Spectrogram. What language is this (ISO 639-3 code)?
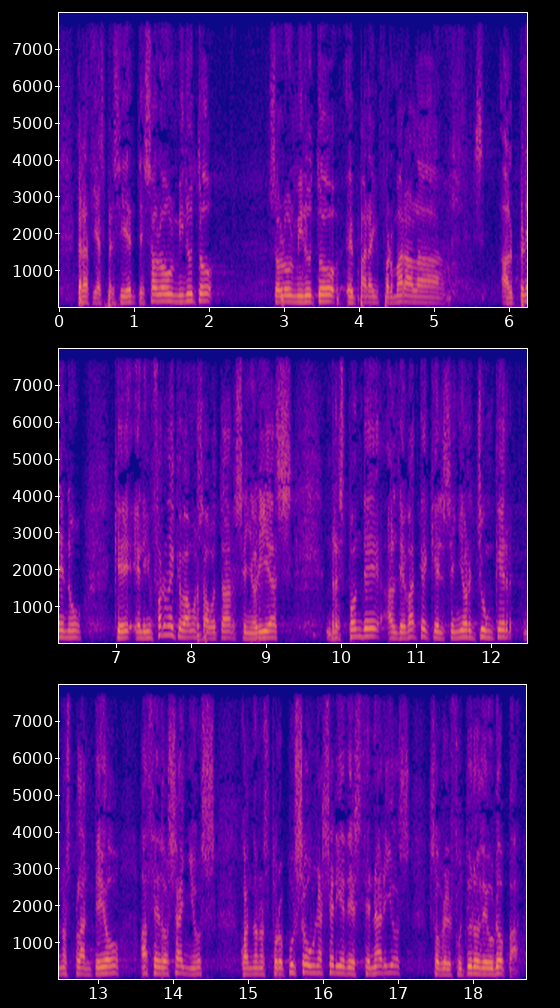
spa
